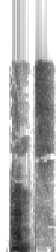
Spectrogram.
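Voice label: "pants", British English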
